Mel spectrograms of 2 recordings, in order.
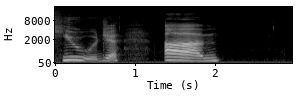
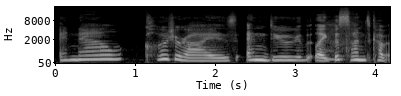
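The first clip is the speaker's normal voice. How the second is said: imitating a calm meditation app; 3 semitones higher than usual. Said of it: "a app that's like".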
